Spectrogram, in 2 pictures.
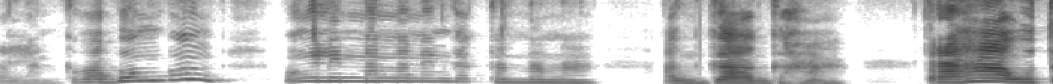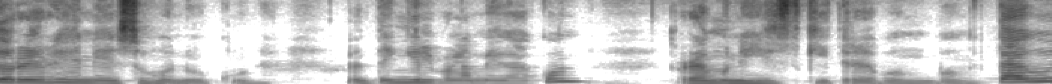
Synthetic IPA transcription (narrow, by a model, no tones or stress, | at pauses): alankaβaboŋboŋ | oŋilinːananenɡakanːana̰ː | ɡaɡaɦa | taɾaɦauto̞ɾeɾheneso̞ɦonṵkṵna | noteŋilβalameɡakon | ɾamonehiskitɾabo̰ŋbo̞ŋtaɡu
